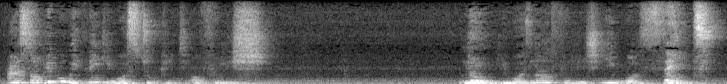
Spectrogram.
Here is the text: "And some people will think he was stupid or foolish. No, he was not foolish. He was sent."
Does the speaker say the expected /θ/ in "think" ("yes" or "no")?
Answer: yes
